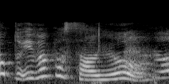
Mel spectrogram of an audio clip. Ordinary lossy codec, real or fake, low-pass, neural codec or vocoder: none; fake; 7.2 kHz; codec, 44.1 kHz, 7.8 kbps, Pupu-Codec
